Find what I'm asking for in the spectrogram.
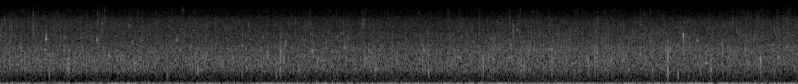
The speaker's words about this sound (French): Au bruit distinct que les gouttes forment en s'écrasant.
